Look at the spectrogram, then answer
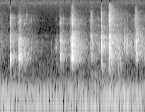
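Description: Quick, light keystrokes on a computer keyboard as a sheet name is typed into Excel, about a dozen close, crisp taps in an uneven rhythm.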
